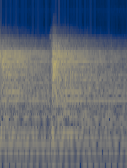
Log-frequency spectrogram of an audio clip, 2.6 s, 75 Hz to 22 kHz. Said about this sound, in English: Hit me with a little bass line. A little before? Yeah. Very minimal gain. Now I'm going to go volume at like 9 o'clock.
